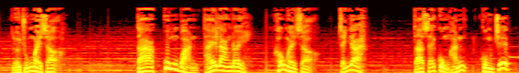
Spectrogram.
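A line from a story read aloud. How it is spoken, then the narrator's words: Yell. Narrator (Vietnamese): tên Taro gào lên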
